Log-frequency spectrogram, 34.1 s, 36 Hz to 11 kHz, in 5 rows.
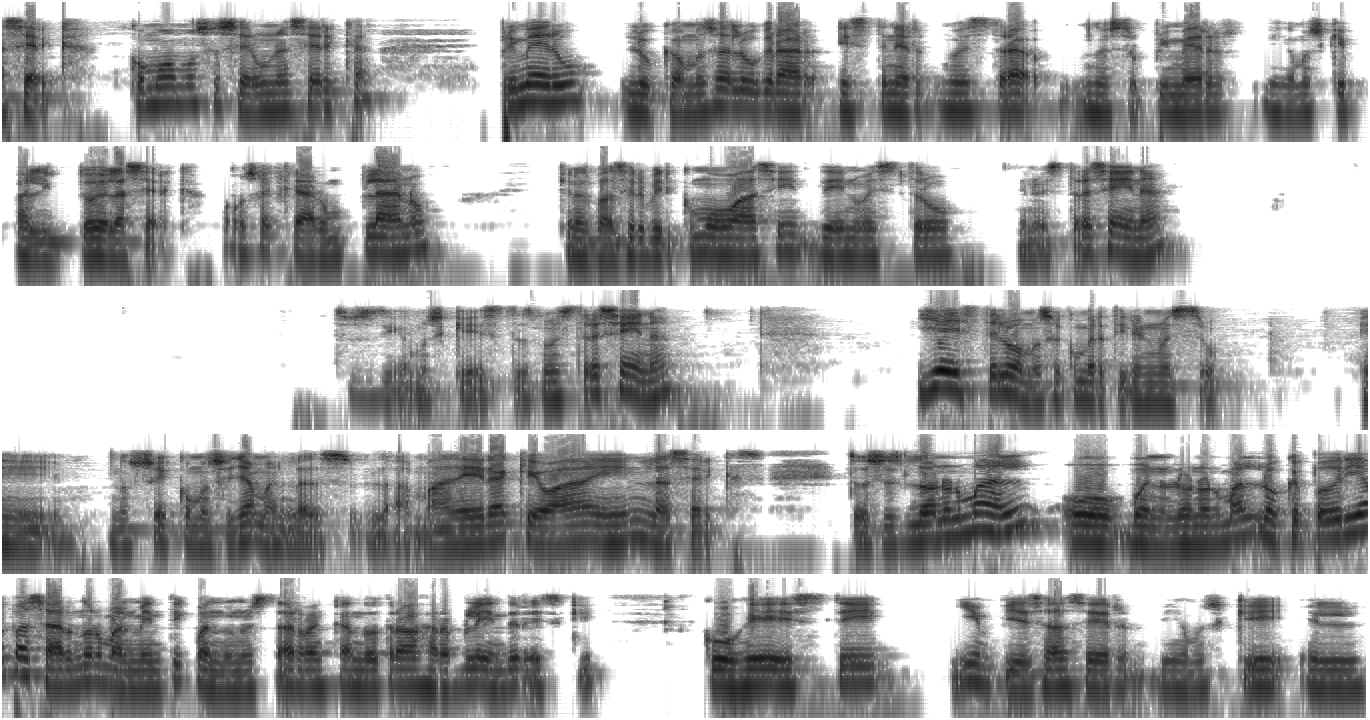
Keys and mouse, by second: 1.7-7.3 middle drag, 8.0 shift+a, 9.8 s, 10.8-16.3 drag, 11.2 s, 16.3-18.0 middle drag, 17.4-19.3 right drag, 18.9-23.3 middle drag, 29.7 Tab, 30.5 ctrl+Tab, 31.3-33.1 right drag, 32.2-34.1 drag.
